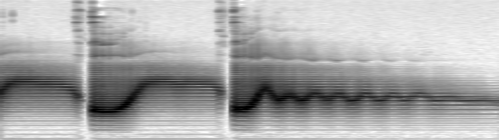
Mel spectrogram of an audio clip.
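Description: Comedic sound effect over a title card: a pitched note that slides upward and fades, sounded three times in quick succession, the last one wobbling at the top and dying away.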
